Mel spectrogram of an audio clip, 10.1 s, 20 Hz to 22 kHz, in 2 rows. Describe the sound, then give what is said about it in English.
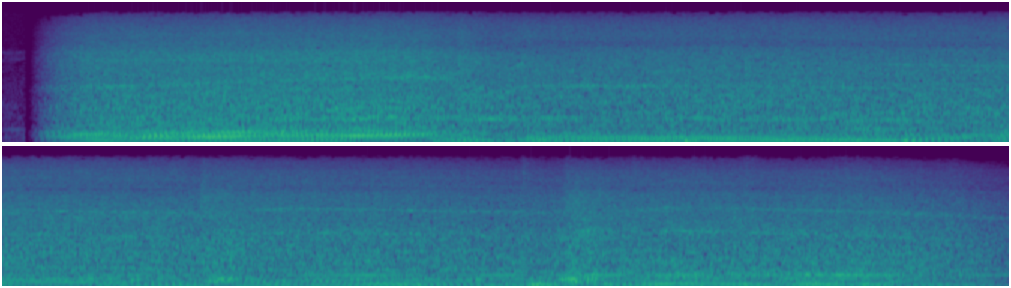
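A V4 sport touring motorcycle, the MST version, revs hard on a dyno. Its engine roars loudly and continuously at high revs, easing slightly after the first couple of seconds, then drops away at the very end. “What I would like to do is play the dyno piece. So let's plug that in right quick so they can get a feel for the sound of the bike.”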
